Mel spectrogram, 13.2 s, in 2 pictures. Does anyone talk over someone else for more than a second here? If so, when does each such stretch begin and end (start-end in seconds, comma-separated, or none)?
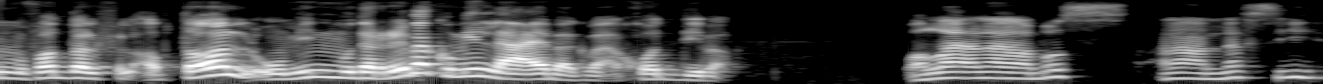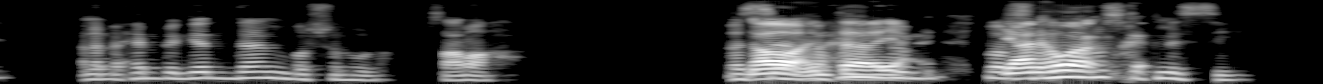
10.4-12.4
